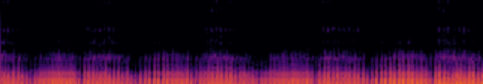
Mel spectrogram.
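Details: Pet cat purring, captured with a binaural microphone for ASMR; deep continuous rumbling purr broken into about five breath phrases, each lasting under a second, with soft breathy hiss at phrase edges.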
